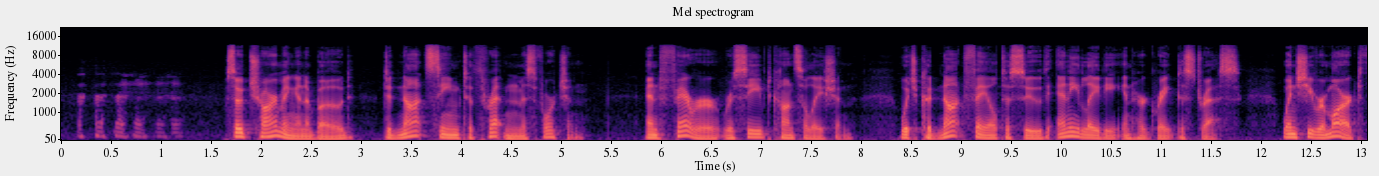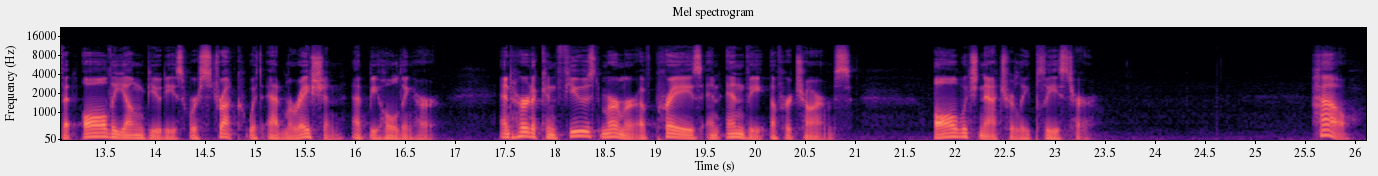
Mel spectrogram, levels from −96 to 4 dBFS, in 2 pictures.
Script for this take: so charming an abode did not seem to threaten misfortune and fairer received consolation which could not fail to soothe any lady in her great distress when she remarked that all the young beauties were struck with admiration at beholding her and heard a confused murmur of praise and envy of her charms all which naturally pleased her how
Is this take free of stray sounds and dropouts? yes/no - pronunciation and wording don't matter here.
no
